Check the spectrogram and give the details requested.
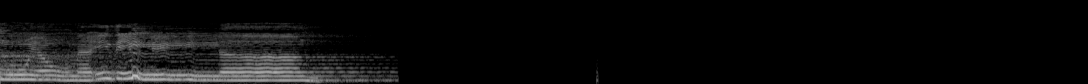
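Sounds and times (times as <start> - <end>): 
Quran recitation: 0.0 - 4.0.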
